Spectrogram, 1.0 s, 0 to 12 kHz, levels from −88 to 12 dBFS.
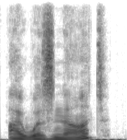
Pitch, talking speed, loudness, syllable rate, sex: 130 Hz, 190 wpm, -15 LUFS, 4.2 syllables/s, male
